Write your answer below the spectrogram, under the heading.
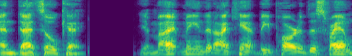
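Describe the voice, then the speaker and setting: A man speaks at a moderate pace with a Southern US accent and lively intonation. His tone is bright and sharp, and the recording is very clean with a silent background. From US South. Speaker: psychologist. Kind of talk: podcast interview.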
